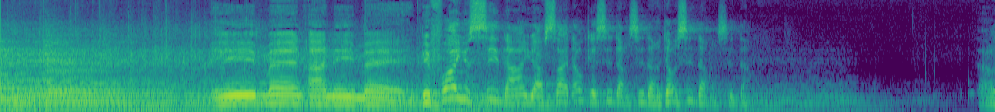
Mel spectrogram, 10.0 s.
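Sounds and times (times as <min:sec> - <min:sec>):
audience applauding: 0:00.0 - 0:05.0
speech: 0:02.2 - 0:07.7, 0:09.8 - 0:09.9.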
